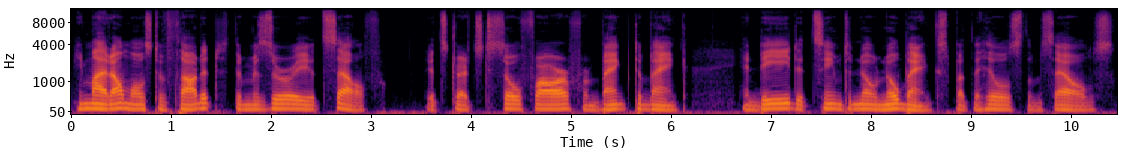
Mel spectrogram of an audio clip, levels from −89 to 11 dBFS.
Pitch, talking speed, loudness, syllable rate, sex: 105 Hz, 160 wpm, -21 LUFS, 4.0 syllables/s, male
